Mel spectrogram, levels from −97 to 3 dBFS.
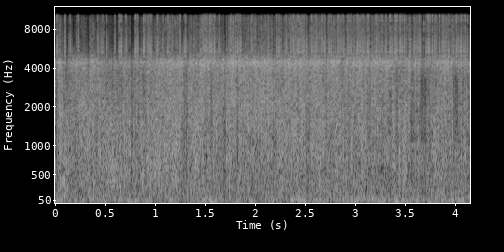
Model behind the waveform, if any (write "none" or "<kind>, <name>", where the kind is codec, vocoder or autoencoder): vocoder, Vocos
